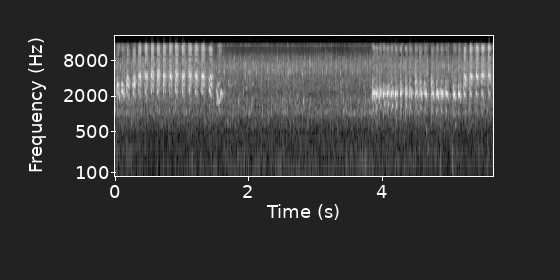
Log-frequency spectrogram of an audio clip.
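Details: Training recording of greater green leafbird (cucak ijo) for birds lacking power, aimed at kejer singing; two bursts of rapid, high, pulsed trilling, several notes per second, separated by a quiet gap of about two seconds.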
